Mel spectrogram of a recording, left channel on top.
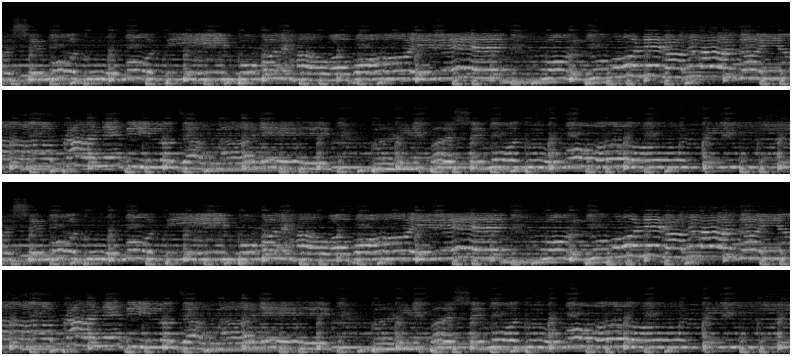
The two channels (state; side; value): identical; both; correlation 1.00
